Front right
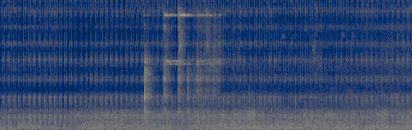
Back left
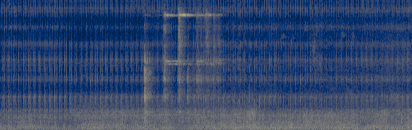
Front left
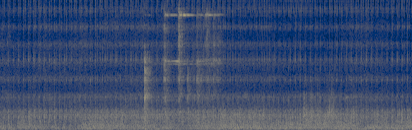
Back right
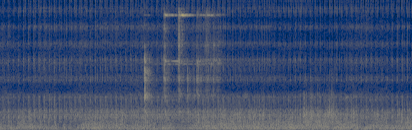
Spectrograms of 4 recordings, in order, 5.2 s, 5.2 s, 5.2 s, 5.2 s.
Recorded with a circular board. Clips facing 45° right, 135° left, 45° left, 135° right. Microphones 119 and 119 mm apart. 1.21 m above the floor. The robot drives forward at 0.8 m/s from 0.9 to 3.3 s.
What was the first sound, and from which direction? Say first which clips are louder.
A dropped coin: front right 1 dB, front left 1 dB; 80° left.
